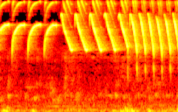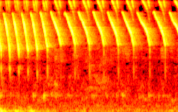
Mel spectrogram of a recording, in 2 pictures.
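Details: Canary lure song for getting other canaries to sing at length: a few looping whistled notes, then a long series of quick falling high sweeps.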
